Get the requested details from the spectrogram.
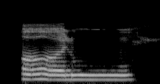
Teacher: Kalau berhenti pada situ, pada qalunya, maka qalu hanya 2 harakat saja.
